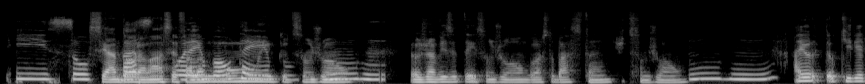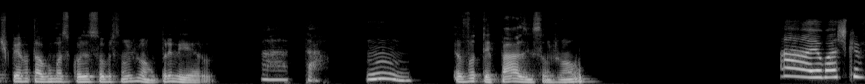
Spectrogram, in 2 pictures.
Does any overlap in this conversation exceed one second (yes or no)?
yes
